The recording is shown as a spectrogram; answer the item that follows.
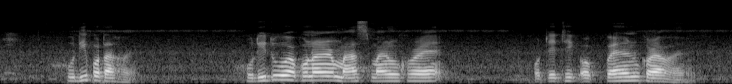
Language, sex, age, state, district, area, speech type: Assamese, male, 45-60, Assam, Lakhimpur, rural, spontaneous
